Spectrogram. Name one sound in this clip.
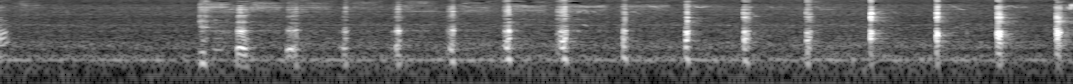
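A middle-aged woman laughs softly.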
